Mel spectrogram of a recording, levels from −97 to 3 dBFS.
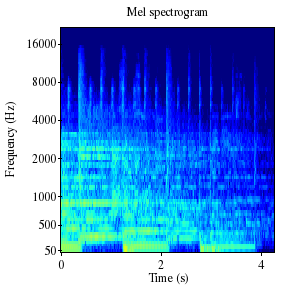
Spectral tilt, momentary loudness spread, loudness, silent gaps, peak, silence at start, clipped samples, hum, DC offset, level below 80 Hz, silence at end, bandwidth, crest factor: -5.5 dB/octave; 14 LU; -46 LUFS; none; -30 dBFS; 0 s; under 0.1%; none; under 0.1%; -54 dBFS; 0 s; 15.5 kHz; 16 dB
